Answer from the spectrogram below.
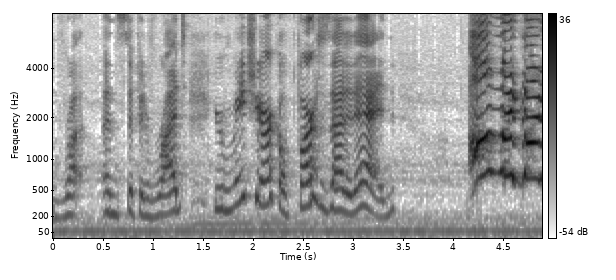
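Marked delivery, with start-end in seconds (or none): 4.1-4.9 high, loud stunned cry; shocked shriek. Real, not acted. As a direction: gasp in disbelief. Shocked reaction.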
